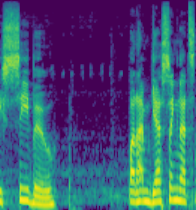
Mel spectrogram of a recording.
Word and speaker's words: Cebu: That's how you pronounce it? Cebu.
